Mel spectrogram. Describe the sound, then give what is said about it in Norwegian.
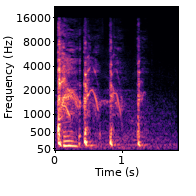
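Four short, raspy coughs from an old man in a steady rhythm, each a sharp burst about 0.4 seconds apart, moderately loud, with no talking. “Og denne stemmen her gjør at jeg begynner å hoste litt hvis jeg ikke for lenge.”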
